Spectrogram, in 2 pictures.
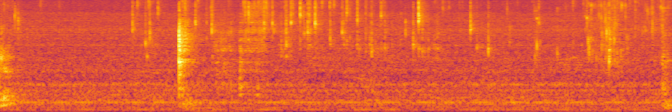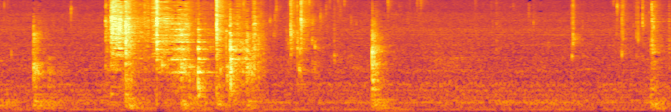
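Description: Cooking water dripping and splashing back into a pot as boiled dumplings are scooped out with a stainless steel skimmer, with scattered clinks of the skimmer against the pot and serving plate. The busiest clatter and splashing comes about six to seven seconds in.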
